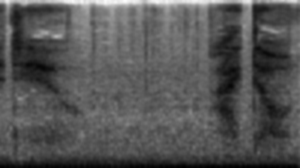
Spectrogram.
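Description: Steady low rumble of a Ford pickup's engine and road noise heard inside the cab, with a whispered voice over it near the start and again in the second half.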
